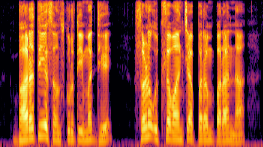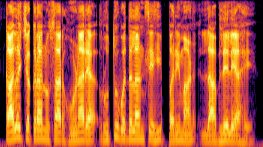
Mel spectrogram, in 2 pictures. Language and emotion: Marathi, neutral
